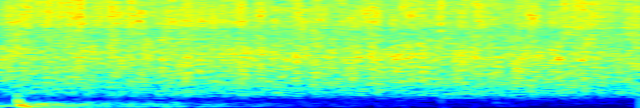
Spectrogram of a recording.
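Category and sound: crowd, applause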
